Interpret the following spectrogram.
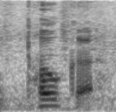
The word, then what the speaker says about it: polka: Not polka dot. The L is silent. We don't say polka dot, we say polka. Use a long O like no and go.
